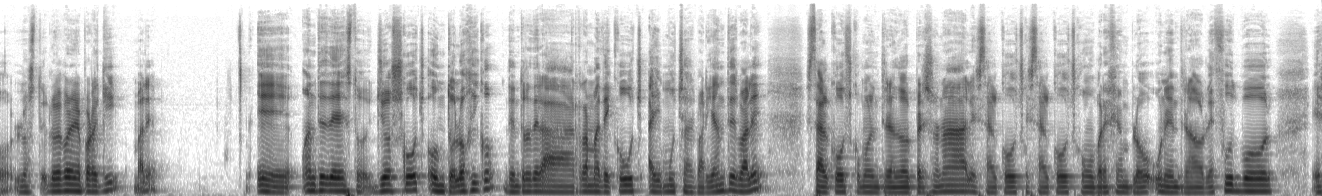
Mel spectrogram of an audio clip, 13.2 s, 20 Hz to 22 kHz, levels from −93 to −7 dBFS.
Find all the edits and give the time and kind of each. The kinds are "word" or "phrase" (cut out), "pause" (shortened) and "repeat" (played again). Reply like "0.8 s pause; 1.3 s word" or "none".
4.0 s word; 6.6 s word; 10.3 s repeat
